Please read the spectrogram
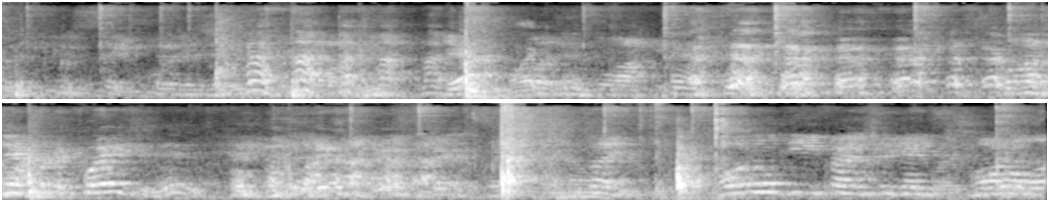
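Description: Sparring practice-sword blows (taped rattan) striking shields and armour: a sharp crack a couple of seconds in, then two louder cracks close together near the end. Voices talk throughout.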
